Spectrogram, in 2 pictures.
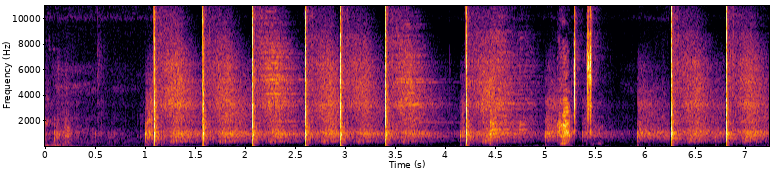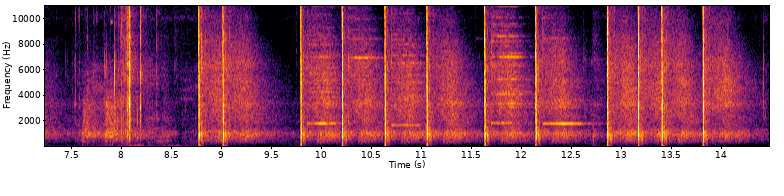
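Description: Semi-automatic pistol fired in rapid strings, many shots in quick pairs, with short gaps between strings, about thirty shots in all.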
